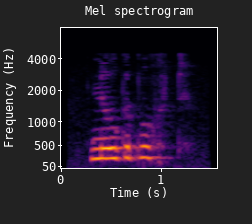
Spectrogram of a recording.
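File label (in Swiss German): "noochgeburt", Alsace, Haut Rhin; medecine; placenta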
